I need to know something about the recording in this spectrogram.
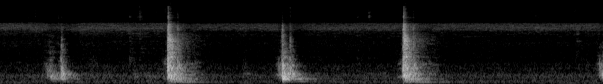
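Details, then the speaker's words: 1991-1995 Acura Legend coupe door: sharp pops roughly once a second as the door swings, each with a brief dry creak. The door check strap is the cause; it must be removed from the door to lubricate. "so that sound is this guy right here don't try to lube it from the outside you've got to remove this from the door"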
